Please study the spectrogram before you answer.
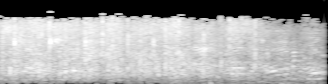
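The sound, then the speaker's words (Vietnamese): Applause from the audience at a Buddhist dharma talk: dense, steady clapping that fills the whole clip at an even, fairly loud level without a break. “Thầy xin cho một tràng pháo tay.”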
